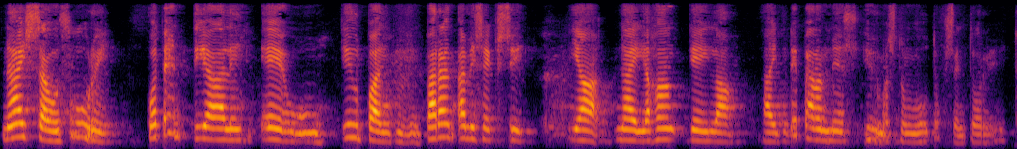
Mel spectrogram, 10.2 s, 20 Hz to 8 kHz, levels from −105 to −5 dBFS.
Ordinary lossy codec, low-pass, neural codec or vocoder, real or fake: none; 7.2 kHz; codec, 24 kHz, 0.9 kbps, WavTokenizer, medium speech release version 1; fake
